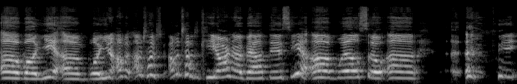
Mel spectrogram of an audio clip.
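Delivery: put-on stammer. Recounting a man's reaction when it came to the ring, imitating someone stuttering. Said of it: "He was stuttering".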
